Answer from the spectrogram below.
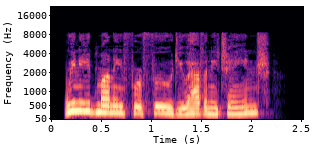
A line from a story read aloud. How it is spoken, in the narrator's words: You blurt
